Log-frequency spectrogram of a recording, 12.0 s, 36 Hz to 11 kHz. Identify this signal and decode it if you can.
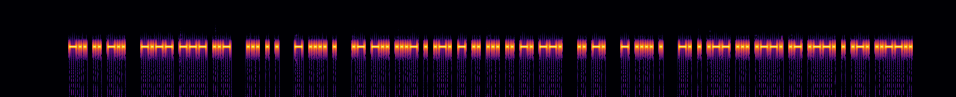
Morse code, heard as a keyed tone, about 37 wpm, 700 Hz. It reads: DID YOU SEE THE ADVERTISING IN THE NEWSPAPER?
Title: Sentences from Top 1000 Words - Review Part 6 - 40wpm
